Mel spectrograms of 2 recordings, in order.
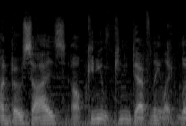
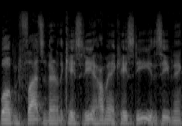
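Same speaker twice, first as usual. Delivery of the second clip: rattled off very fast, all in one breath. Retelling how he greeted customers at Flats: saying it really fast. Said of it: "I would say really fast".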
